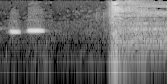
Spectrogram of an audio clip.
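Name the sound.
human whistling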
